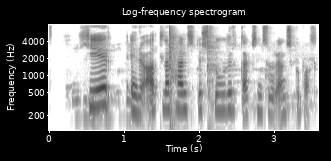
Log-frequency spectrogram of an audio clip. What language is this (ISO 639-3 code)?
isl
